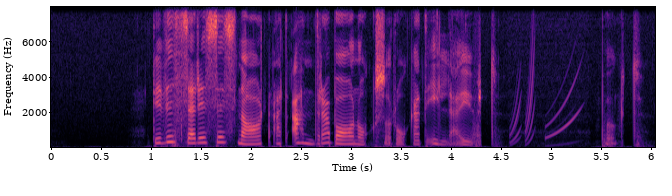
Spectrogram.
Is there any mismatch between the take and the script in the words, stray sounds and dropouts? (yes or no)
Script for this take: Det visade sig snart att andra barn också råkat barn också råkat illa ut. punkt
yes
